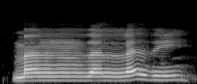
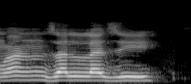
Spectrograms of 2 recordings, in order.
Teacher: di ujung lidah tuh nyantel aja, enggak ada suara desis sama sekali. Enggak ada kola angin sama sekali.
